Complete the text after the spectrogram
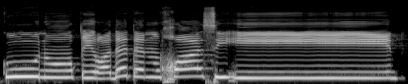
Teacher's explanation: یا مدہ کو 2 حرکت کی مقدار کھینچ کر پڑھتے ہیں، لیکن آگے نون کا سکون عارضی وقف کی صورت میں آ رہا ہے، اس لیے یہاں پر مد بنے گی مد عارض وقفی، جس کی مقدار 2 4 6 حرکت ہے، لیکن 6 حرکت کی مقدار کھینچ کر پڑھنا زیادہ بہتر ہے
